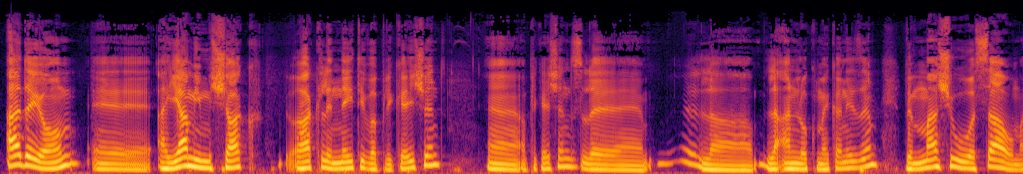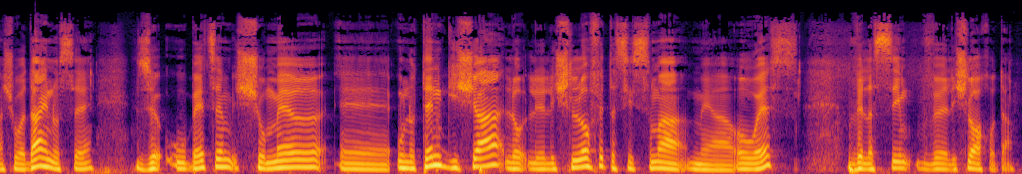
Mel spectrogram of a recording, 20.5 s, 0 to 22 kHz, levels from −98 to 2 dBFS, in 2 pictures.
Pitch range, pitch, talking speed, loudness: 120-160 Hz, 135 Hz, 100 wpm, -13 LUFS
